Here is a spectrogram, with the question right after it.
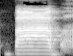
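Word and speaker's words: barber: And they spelled it B-A-H-B-A. – Really? – Because we don't pronounce the R. I mean, they don't really spell it like that, but that's how we pronounce it. Baba.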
